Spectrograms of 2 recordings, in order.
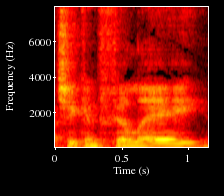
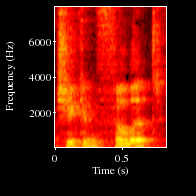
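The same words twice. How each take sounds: First: 'Fillet' is said 'fi-LAY', with the stress on the second syllable and the 't' silent. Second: 'Fillet' is said 'FILL-it', with the stress on the first syllable and the 't' sounded. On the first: This is the American way of saying it. "You have chicken fillet" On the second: This is the Australian way of saying it. "We have chicken fillet"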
